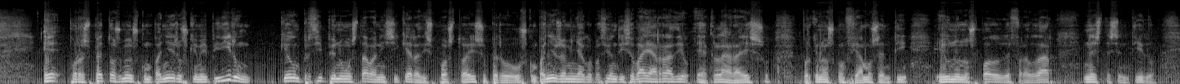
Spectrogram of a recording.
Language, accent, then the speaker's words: Galician; Arzúa, Galicia, Spain; Nos, sencillamente, somos unha familia que somos de Viñós, da Arzúa, de toda a vida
